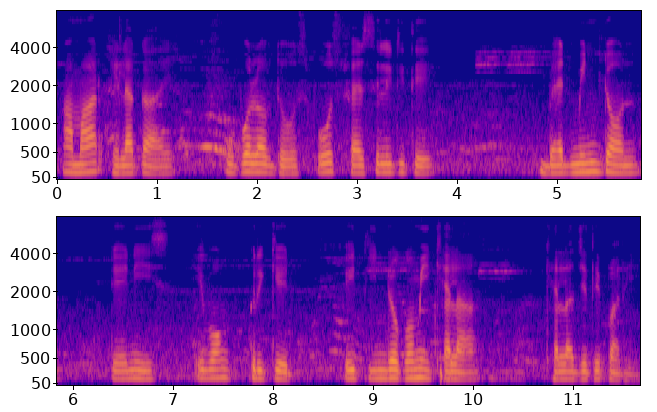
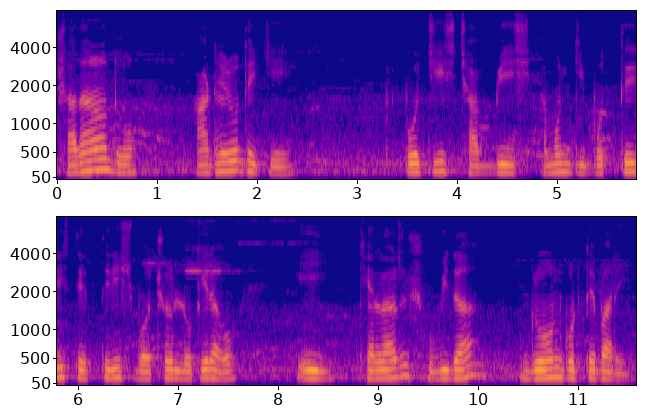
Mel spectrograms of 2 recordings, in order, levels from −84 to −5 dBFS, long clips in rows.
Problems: constant background noise, continuous background conversations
